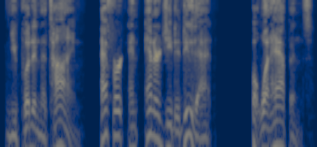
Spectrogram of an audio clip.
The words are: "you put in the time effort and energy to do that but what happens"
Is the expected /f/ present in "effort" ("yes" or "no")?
yes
